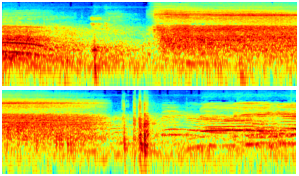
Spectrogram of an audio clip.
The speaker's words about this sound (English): Is that better? No. No? This balloon wants more air in it, doesn't it? Do you think it wants more air? Okay, here we go.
